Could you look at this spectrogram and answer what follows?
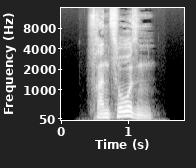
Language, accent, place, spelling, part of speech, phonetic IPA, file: German, Germany, Berlin, Franzosen, noun, [ˌfʀanˈtsoːzn̩], De-Franzosen.ogg
- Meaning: 1. genitive singular of Franzose 2. dative singular of Franzose 3. accusative singular of Franzose 4. plural of Franzose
